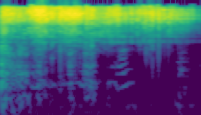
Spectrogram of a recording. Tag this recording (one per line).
percussion
rattle
toy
